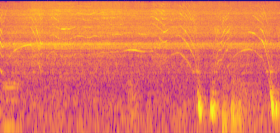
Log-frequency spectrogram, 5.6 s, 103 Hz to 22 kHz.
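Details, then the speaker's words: High-speed dental drill cutting dry on a model tooth #18, dropping the proximal boxes with tapered axial walls in a gold onlay preparation: high-pitched whine dipping in pitch under load. "so we're going to drop this remember the the axial wall of these boxes has to taper"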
